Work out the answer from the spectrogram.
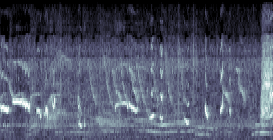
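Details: Oriental magpie-robin (Copsychus saularis), song.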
